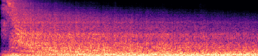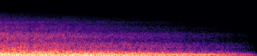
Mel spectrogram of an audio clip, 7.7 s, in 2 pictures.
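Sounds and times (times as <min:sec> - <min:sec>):
thunder: 0:00.0 - 0:07.7.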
